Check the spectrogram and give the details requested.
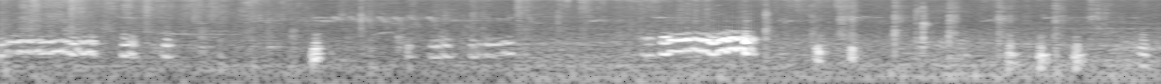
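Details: Village hens and rooster running about and playing in the countryside; a hen gives short nasal clucks, then a louder drawn-out squawking cackle midway, followed by scattered soft clucks and rustling.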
